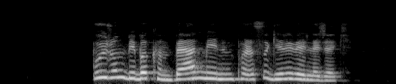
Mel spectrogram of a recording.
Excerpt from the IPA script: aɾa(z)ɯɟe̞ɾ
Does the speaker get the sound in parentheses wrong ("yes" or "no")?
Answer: yes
